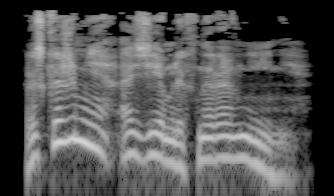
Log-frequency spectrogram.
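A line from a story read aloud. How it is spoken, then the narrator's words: Lazy request. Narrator (Russian): лениво попросила она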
